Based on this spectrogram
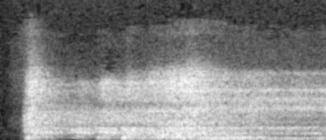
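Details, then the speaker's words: BMW diesel restarted after a valve cover gasket job with the injectors removed and the fuel system primed with Protool: it catches almost at once and settles into a steady, even run with no long cranking or stumbling; it logs a rail-pressure-on-start fault code. "Well, this one went a lot quicker. So the vehicle's running."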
